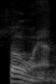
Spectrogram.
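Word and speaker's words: Samhain: It was called uh Soin. It's actually spelled s a m h a i n but it's pronounced soen.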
